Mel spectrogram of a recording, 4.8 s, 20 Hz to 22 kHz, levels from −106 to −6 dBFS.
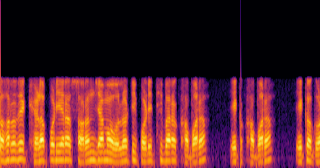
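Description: From the start the whole clip has the iLBC codec on it: the speech is band-limited to the old phone line, with nothing above 3.8 kHz, and sounds plainly rough and synthetic, as each 20 ms frame's excitation gets coded on its own. That fits the 15.2 kbps mode.

At about 3.60 s there's a CD skip: the laser jumped to another turn of the spiral, so playback mutes for a couple of milliseconds, ticks, and picks up at a different spot, leaving an abrupt discontinuity in the speech.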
